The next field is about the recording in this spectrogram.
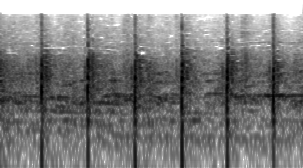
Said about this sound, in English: Would you clap your hands unto the Lord?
